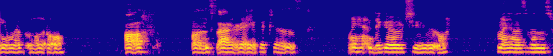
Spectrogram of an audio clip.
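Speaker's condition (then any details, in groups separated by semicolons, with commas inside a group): Cerebral palsy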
